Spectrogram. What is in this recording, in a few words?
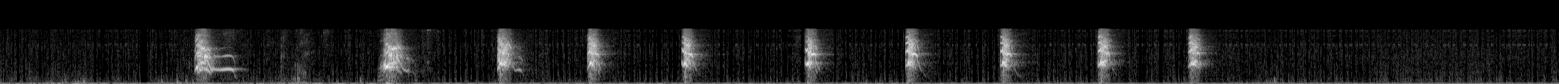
terrior bark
